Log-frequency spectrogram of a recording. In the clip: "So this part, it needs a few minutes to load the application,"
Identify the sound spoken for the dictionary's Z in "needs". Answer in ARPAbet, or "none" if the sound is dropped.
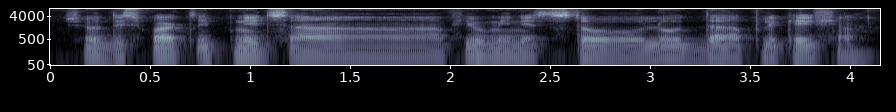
S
